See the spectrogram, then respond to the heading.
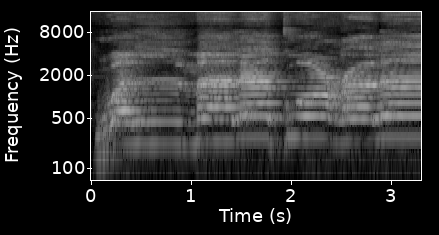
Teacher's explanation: huruf ainnya ditekankan keluar dari tenggorokan bagian tengah fathah satu harokat, huruf lamnya dibaca tipis tarqiq fathah 4 sampai 6 harokat.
